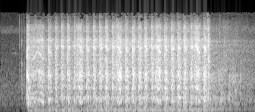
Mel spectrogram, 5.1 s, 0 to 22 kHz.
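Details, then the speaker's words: 2006 GMC Sierra 4.3 L V6, 2WD, died after running rough; owner replaced cap, rotor, plugs, wires: starter cranks evenly about four beats a second, never catches; no spark control at the ignition coil, ignition control module suspected. "so now when we crank it will we see anything absolutely not so we have no spark control at the ignition coil"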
